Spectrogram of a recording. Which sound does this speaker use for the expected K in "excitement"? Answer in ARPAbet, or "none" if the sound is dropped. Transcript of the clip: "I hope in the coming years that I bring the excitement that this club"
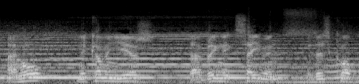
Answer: K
